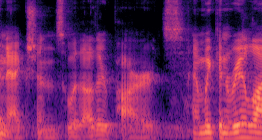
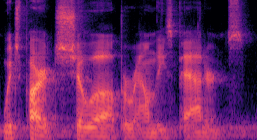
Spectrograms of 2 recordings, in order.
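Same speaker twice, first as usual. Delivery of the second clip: guided meditation; 7 dB quieter than usual. Acted. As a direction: gently guide listeners into calm.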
